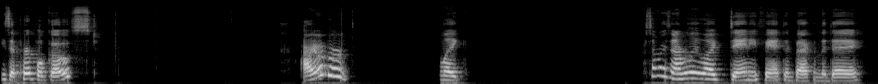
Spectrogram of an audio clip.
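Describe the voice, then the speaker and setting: A woman's voice: medium pitch, very animated, measured pace, long pauses, darkish tone. A woman in her twenties from the American South, chatting casually as a streamer while she works, rambling with lots of filler words. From Southern United States. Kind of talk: casual chat while 3D modeling.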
